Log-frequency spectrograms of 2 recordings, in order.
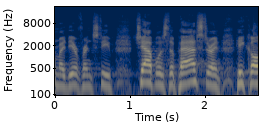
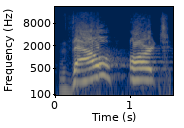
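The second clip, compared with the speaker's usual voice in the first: loud, forceful THOU ART; emphatic declaration; 3 semitones higher, 6 dB louder than usual. Shown as a demonstration. Preacher showing how Peter said it, emphatic. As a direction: punch out each word boldly. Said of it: "here's how he said it".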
